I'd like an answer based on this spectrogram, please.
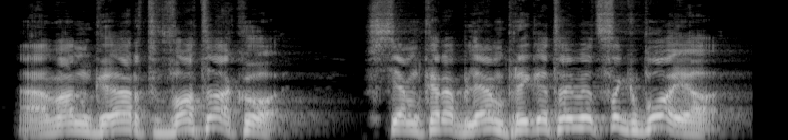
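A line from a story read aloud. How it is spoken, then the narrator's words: Shouted. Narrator (Russian): Вице-адмирал крикнул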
